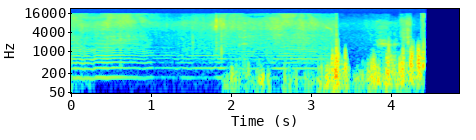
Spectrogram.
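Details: A bumblebee collecting nectar from flowering rape gives a low, steady droning buzz, followed by rustling and crackling.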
